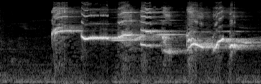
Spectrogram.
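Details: Short, loud run of orange-headed thrush song: a clear high whistle falling into a sustained tone, then twisting whistled slurs and buzzy notes after a brief quiet start.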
